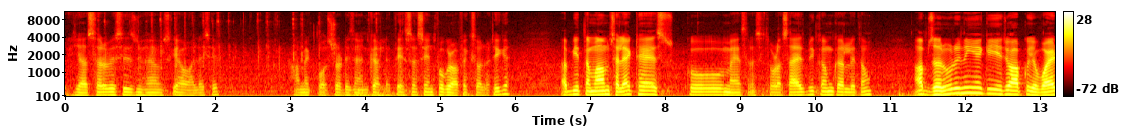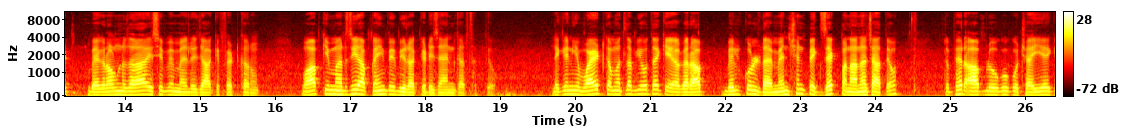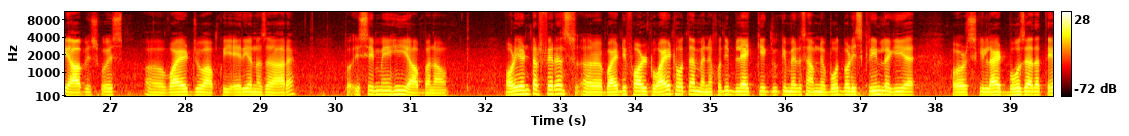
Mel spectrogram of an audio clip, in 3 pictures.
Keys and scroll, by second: 0.0-3.0 typing, 3.9 ctrl+v, 4.3 F4.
